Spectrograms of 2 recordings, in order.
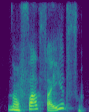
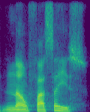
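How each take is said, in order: First: Squeaky-high put-on voice, rising at the end; mock high-pitched plea. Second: Said in the usual way. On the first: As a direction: repeat the warning in a playful, much higher voice. Mock repeat of his warning.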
